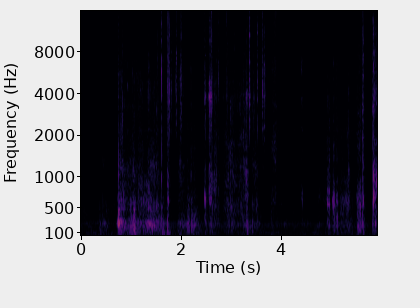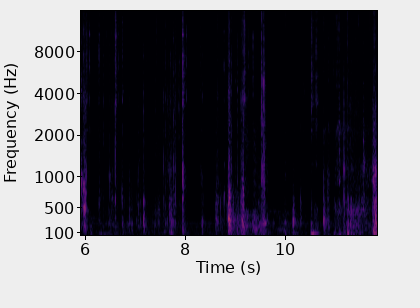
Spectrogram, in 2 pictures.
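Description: Utility knife blade scraping and slitting packing tape along the seam of a cardboard box, with the tape tearing and the cardboard crackling as hands work the box open. Irregular short scrapes and crackles, a few sharper clicks among them.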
